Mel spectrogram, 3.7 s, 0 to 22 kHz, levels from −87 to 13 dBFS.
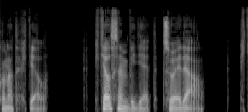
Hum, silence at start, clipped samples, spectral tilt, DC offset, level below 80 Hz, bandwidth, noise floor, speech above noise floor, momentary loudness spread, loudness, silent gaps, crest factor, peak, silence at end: none; 0 s; under 0.1%; -4.5 dB/octave; under 0.1%; -48 dBFS; 16 kHz; -66 dBFS; 43 dB; 17 LU; -22 LUFS; 0.94-0.98 s, 2.39-2.43 s, 3.22-3.26 s; 22 dB; -4 dBFS; 0 s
